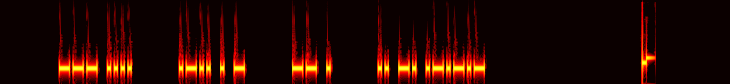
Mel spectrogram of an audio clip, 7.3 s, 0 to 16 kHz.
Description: Morse code, heard as a keyed tone, about 34 wpm, 700 Hz. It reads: OH LET ME IN.
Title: 2x Word-Spacing - Sentences from Top 500 Words - 35wpm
